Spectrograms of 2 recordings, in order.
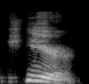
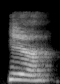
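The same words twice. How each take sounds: First: Calm, level "Here," offered gently with care; gentle offering. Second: "Here." tossed off higher and a bit louder; careless handing over. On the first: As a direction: hand it over kindly with "Here,". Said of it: "I always give somebody something like". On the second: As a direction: shove it over offhandedly with "Here.". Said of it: "instead of". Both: Shown as a demonstration.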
